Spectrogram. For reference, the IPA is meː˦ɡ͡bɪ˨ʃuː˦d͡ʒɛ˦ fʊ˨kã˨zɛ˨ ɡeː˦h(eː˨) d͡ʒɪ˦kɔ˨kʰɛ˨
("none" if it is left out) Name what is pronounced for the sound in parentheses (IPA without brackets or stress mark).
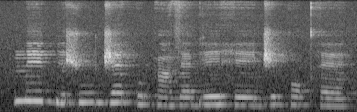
eː˨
